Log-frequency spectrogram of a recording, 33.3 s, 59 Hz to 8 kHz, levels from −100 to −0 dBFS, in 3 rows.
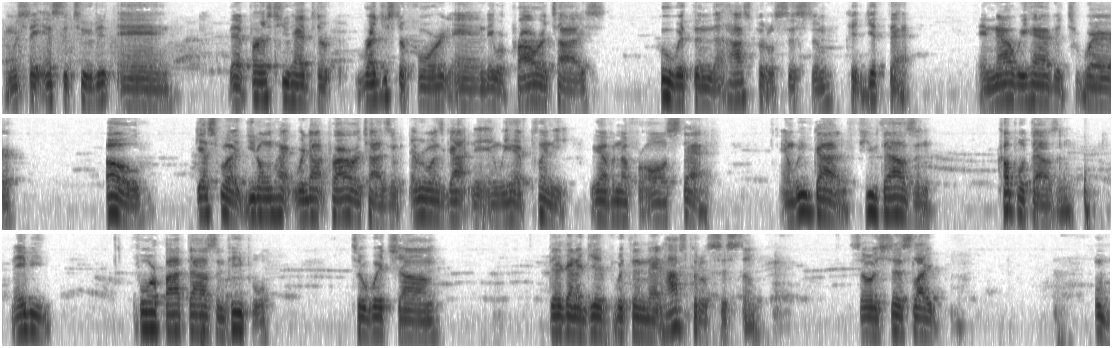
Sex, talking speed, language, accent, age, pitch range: male, 150 wpm, English, American, 30-49, 100-125 Hz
